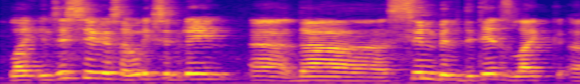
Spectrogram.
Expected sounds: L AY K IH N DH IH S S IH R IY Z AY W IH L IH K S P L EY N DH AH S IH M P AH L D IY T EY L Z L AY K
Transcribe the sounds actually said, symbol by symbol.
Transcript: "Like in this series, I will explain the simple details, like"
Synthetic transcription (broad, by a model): L AY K IH N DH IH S S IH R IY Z AY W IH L IH K S P L EY N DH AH S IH M B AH L D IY T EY L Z L AY K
